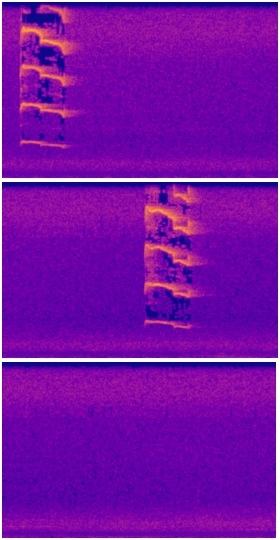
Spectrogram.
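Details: Two high, squeaky, slightly descending calls from a long-eared owl, each about half a second long and spaced roughly five and a half seconds apart, with faint hiss between them.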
